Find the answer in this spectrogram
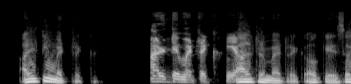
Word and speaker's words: Altimetrik: So we have Malolan with us, who is an assistant manager of talent acquisition at Almetrics. Am I pronouncing it right? Altimetrik.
